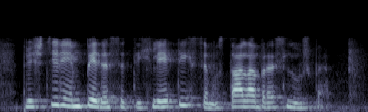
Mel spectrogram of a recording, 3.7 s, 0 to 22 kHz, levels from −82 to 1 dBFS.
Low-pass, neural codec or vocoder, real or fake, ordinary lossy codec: 5.4 kHz; codec, 24 kHz, 6 kbps, HILCodec; fake; none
